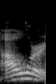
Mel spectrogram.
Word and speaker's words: hour: Bacanya hour ya. Hour, H-nya tidak dibaca.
